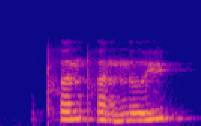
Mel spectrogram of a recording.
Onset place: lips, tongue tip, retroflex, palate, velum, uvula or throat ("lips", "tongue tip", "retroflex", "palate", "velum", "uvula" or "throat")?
lips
